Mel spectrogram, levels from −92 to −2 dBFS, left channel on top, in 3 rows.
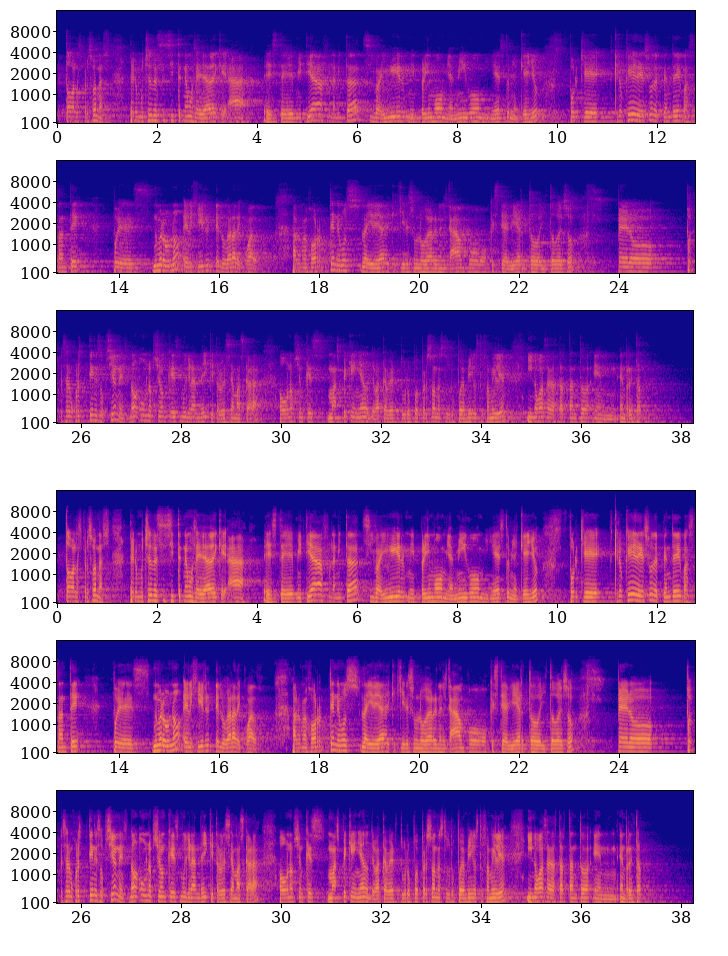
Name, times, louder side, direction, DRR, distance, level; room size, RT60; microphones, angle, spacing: voice 1, 0.2-3.8 4.1-10.8 11.2-13.6 13.9-16.8 17.1-23.7 24.0-24.7 25.4-37.2, right 6 dB, 75° right, 14 dB, 0.4 m, -31 dB
12.0 x 7.1 x 5.6 m, 2.6 s
head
